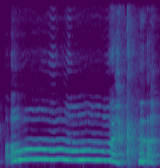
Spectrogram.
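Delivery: a high sung sob of an oh; teary wail. Real, not acted. Wife crying as husband spots the test, wailing oh. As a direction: let the oh break into a crying wail. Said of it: "I just start bawling".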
